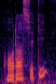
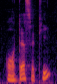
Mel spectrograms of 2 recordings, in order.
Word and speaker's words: Audacity: I called it Order City, but I think that's actually a software. The correct way should be Audacity, and I have no clue what it means.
